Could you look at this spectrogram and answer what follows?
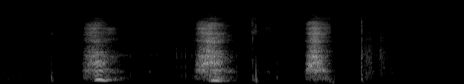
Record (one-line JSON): {"exhalation_length": "4.6 s", "exhalation_amplitude": 5671, "exhalation_signal_mean_std_ratio": 0.34, "survey_phase": "beta (2021-08-13 to 2022-03-07)", "age": "65+", "gender": "Female", "wearing_mask": "No", "symptom_none": true, "smoker_status": "Never smoked", "respiratory_condition_asthma": false, "respiratory_condition_other": false, "recruitment_source": "REACT", "submission_delay": "2 days", "covid_test_result": "Negative", "covid_test_method": "RT-qPCR", "influenza_a_test_result": "Negative", "influenza_b_test_result": "Negative"}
